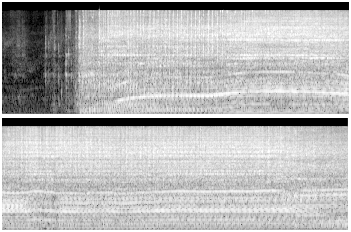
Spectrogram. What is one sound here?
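A small two-stroke engine starts and runs loudly at a steady idle.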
